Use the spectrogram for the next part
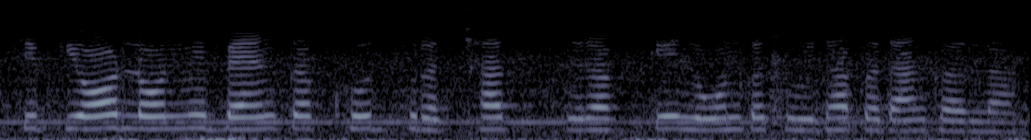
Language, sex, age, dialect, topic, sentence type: Bhojpuri, female, 18-24, Western, banking, statement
